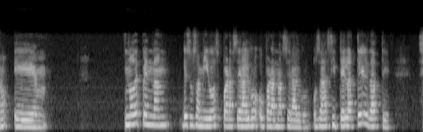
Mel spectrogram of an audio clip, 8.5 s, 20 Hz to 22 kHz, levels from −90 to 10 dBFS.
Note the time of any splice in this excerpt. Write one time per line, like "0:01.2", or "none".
none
